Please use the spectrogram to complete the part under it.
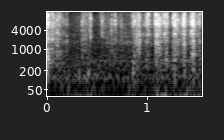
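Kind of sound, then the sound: household object, plastic bag crinkling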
